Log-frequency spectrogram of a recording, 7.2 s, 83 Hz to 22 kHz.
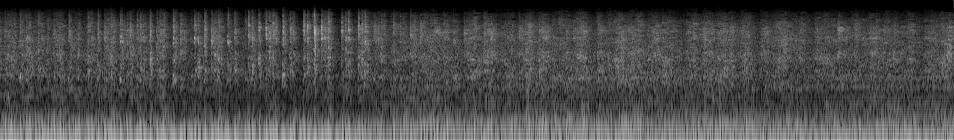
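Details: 1966 Chevrolet C10 with a newly built and welded exhaust system, first startup after install: deep, loud, even exhaust burble at steady idle with no ticks, leaks or misfires; normal idle.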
